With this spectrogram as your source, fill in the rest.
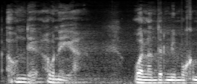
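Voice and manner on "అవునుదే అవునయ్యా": hushed, whispered assent; a meek whisper to the Father; whispered yes. Acted. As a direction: breathe the answer without voice. Son answers quietly.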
